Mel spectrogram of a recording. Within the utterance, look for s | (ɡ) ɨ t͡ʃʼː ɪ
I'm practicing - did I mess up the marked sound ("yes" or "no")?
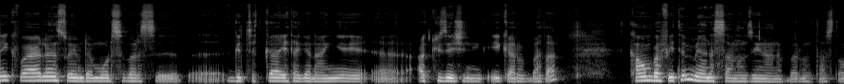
no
